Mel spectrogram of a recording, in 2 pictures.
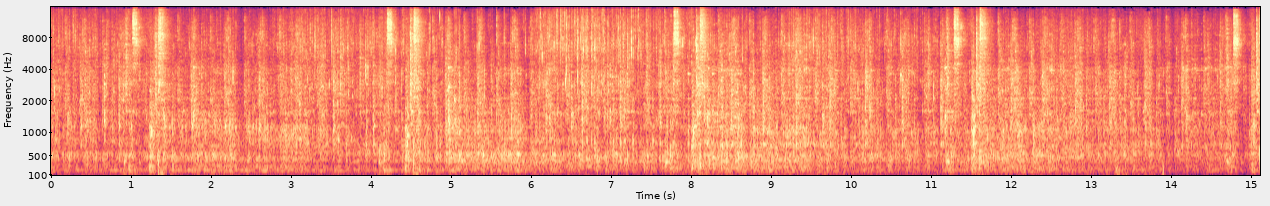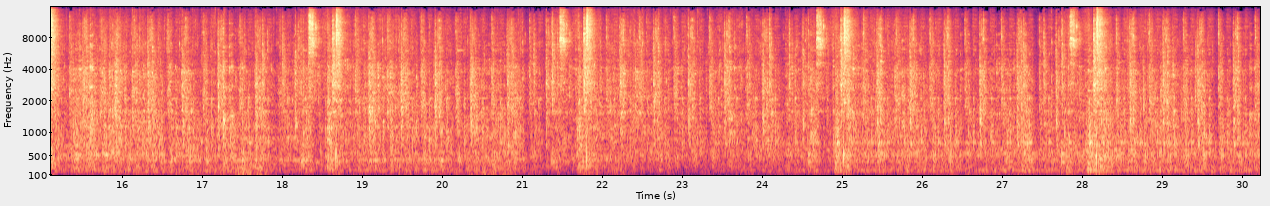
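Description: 1918 1¼ hp Baker Monitor pumping engine running and working a Beatty water pump, its gearing clattering steadily with a sharp bang about every three seconds. Water splashes from the pump spout into a metal pail.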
